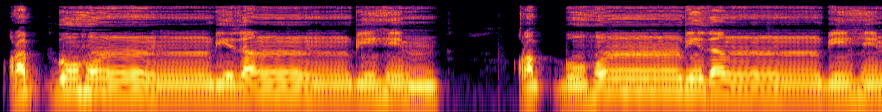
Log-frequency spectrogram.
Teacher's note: bunyi M-nya disamarkan dan suara samar M-nya ditahan dulu, tidak tergesa-gesa dengan ghunnah yang sempurna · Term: ikhfa syafawi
